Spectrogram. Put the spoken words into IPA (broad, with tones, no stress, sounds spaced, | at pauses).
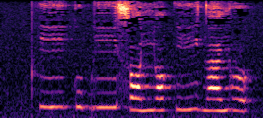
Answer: pʰ iː˦ k u˦ b iː˦ s ɔ˨ ɲ ɔ˨ k iː˨˦ d ã˨ j ʊ˨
